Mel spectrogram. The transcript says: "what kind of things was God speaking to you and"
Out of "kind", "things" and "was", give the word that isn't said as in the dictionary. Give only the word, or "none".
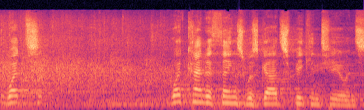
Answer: none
